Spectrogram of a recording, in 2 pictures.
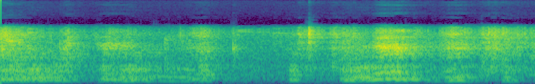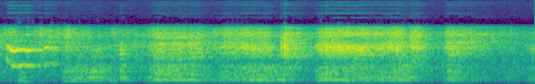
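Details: Two pups arguing in their kennel pen; rough overlapping growls with whimpers and a few high yips, fairly steady throughout.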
